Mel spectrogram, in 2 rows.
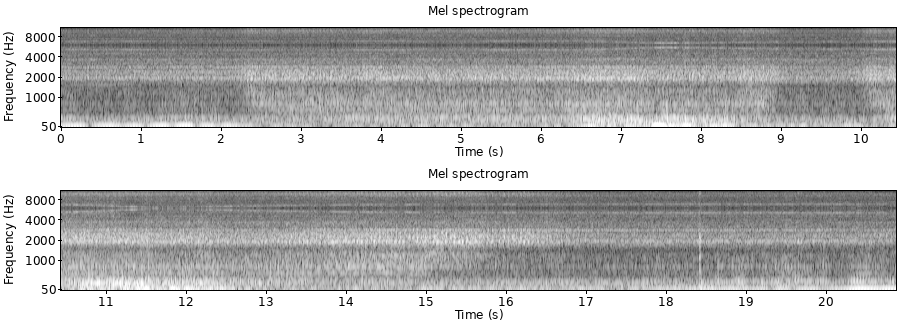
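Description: De Havilland Canada DHC-6 Twin Otter floatplane's turboprop engines running at taxi, heard from the cockpit, with a deep steady rumble; a higher whine comes and goes a few times.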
